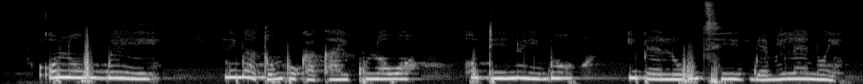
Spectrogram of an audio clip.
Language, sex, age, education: Yoruba, female, 15-29, tertiary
